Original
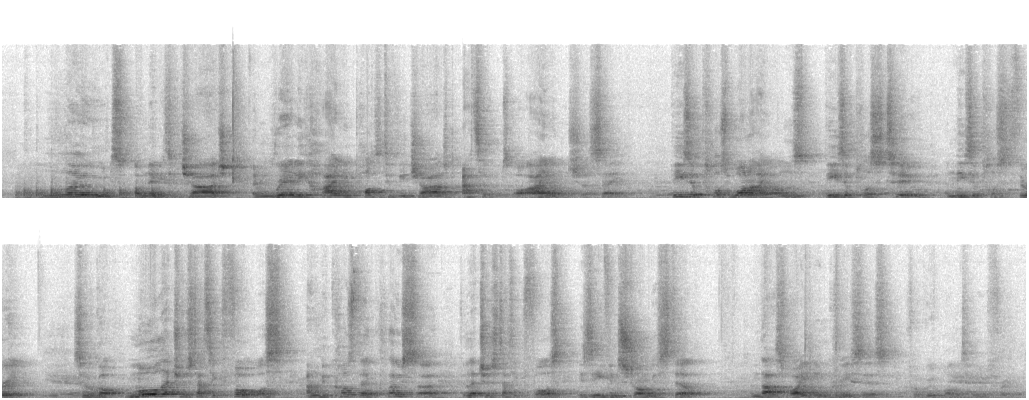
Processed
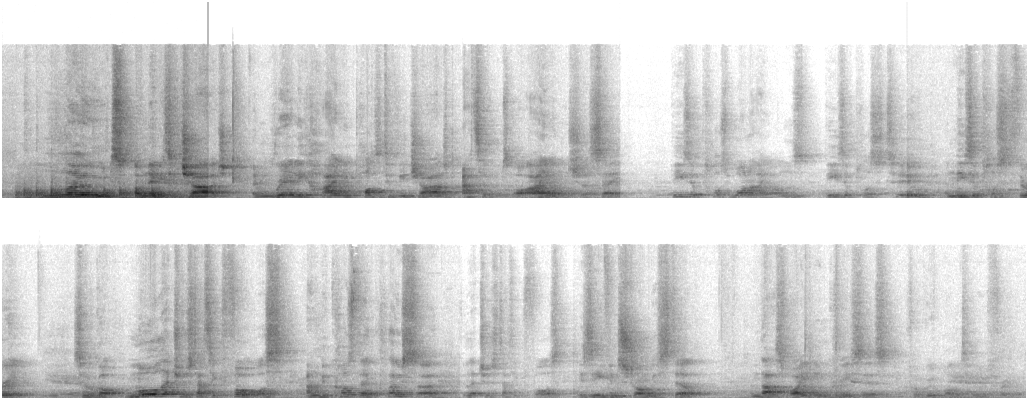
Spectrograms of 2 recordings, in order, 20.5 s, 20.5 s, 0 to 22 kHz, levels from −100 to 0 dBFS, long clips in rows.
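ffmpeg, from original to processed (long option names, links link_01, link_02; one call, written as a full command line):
ffmpeg -i in.wav -af "asetnsamples=nb_out_samples=441:pad=0,asendcmd='2.06 volume volume -1dB;6.18 volume volume -12dB;9.05 volume volume -1.5dB;14.83 volume volume -10.5dB;15.96 volume volume -3dB',volume=9dB" out.wav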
